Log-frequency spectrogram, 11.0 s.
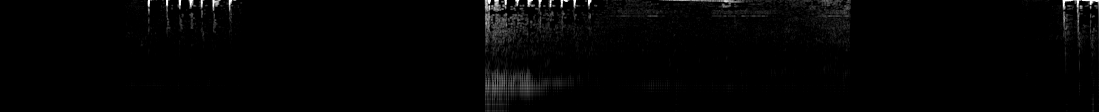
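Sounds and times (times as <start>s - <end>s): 
orange-headed thrush giving sharp ticking notes: 4.9s - 6.0s.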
